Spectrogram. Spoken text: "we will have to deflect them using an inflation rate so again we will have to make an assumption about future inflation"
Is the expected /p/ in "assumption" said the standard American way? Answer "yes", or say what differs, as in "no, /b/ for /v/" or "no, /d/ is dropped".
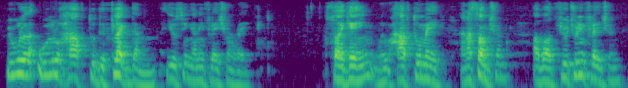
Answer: yes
